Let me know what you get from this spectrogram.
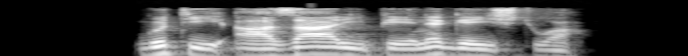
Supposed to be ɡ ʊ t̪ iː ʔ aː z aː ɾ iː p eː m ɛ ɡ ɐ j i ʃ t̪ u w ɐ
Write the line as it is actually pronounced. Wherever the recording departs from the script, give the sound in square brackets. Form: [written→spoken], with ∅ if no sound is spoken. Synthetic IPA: ɡ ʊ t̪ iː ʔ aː z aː ɾ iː p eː [m→n] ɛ ɡ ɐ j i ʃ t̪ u w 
